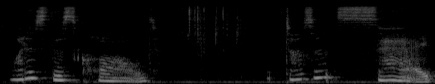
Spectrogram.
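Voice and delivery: whispered question to herself. Real, not acted. To herself while reading the package, a soft whisper. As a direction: hush it as if thinking aloud. Muttering to herself over stencils.

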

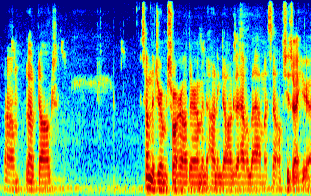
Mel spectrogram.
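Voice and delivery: talking around pipe stem; clenching pipe between teeth; pipe in mouth. Real, not acted. Seen 3: Pipe stem clenched in mouth from 2.2s; earlier held by nose.

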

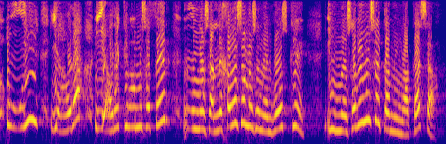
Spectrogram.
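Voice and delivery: put-on high, worried child's voice; a small boy fretting he can't find home; scared little brother. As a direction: panic lost in the woods. Brother panicking in the forest.

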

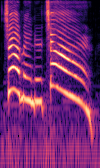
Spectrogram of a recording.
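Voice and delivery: high-pitched little creature squeal; Charmander cry. Acted. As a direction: chirp the name like a tiny monster. Voicing Charmander's cry in battle.

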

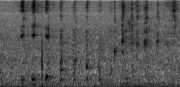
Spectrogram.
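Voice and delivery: a sudden high burst of laughter; bursting into high-pitched laughter. Real, not acted. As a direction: laugh out high at the cheap price. Laughs at the price.

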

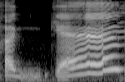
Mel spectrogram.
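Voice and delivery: groaned, rising question; high, drawn-out groan of dismay. Acted. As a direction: groan it in weary protest. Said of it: "groaned the hen".

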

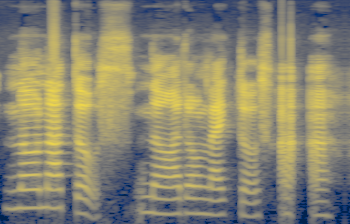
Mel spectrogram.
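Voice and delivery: low, soft little refusal; dismissive refusal. Pretend. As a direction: turn it down quietly, half to oneself. Rejecting offered pants.

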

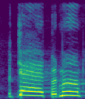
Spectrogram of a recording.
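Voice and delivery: put-on high, pleading kid voice; whiny child. Child begging Dad and Mom, whining high. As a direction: protest like a kid sent to his room. Child protests in acted scene.

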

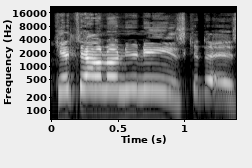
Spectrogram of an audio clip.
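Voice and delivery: high-pitched retold command; mock barked order. Officer with a gun orders the chef to kneel, mock barked order. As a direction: imitate a gunman ordering someone down.

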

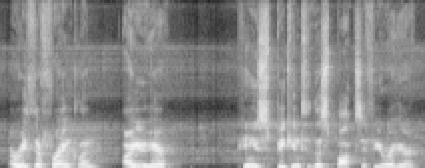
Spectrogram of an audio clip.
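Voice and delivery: summoning a dead singer through a spirit box; calling out to a spirit. Acted. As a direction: call into the void, hoping she answers.

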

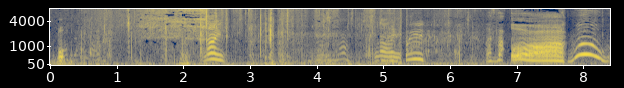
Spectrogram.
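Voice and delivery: loud, high whoop of joy; excited shout. Real, not acted. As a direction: cheer out loud. Fish caught on the line.

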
